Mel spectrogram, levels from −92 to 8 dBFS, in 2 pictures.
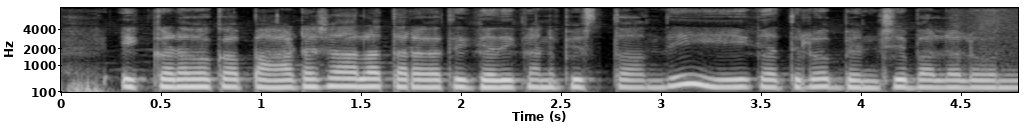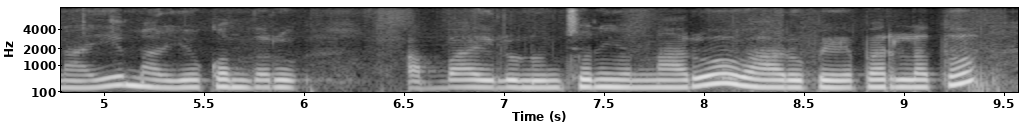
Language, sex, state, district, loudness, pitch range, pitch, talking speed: Telugu, female, Andhra Pradesh, Srikakulam, -14 LUFS, 205-220 Hz, 210 Hz, 130 wpm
